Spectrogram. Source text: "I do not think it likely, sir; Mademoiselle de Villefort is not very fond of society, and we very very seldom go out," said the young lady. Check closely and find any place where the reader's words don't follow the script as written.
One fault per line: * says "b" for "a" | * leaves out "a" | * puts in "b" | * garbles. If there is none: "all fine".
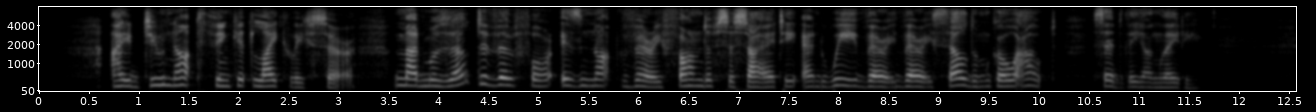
all fine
